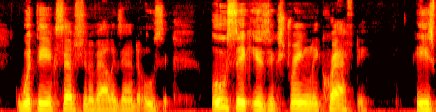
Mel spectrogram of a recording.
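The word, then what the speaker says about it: Usyk: fact if you remember I said his name wrong Alexander usick is his name if you remember when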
